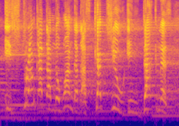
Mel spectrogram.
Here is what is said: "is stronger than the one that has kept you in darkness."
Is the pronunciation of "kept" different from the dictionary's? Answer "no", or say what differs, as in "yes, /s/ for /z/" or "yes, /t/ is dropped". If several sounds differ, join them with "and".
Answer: no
